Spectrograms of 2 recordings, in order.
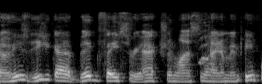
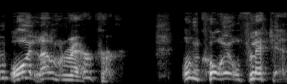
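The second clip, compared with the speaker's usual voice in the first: put-on Australian accent, pitched much higher; 9 semitones higher than usual. Recounting Kyle Fletcher's speech, the speaker does a Kyle Fletcher impression in an Australian accent. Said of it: "let me break out my real Australian accent".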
